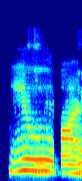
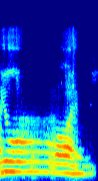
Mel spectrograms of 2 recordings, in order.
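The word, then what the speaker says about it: 유월: Kalau bulan Juni bacanya jadi Yuwon. Yuwon. Bukan yuk ya, tapi yu.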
